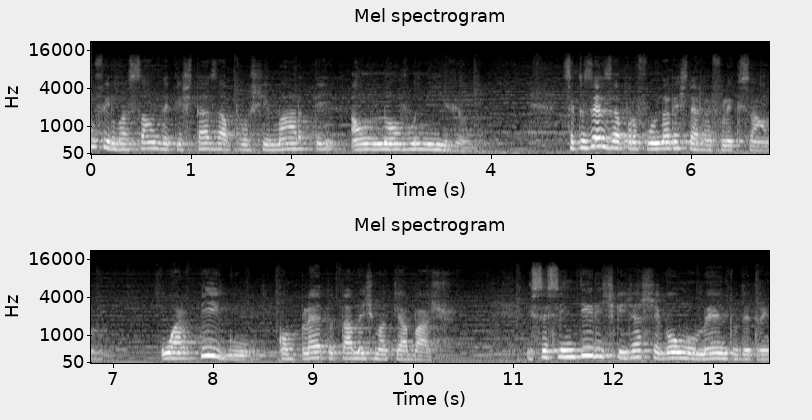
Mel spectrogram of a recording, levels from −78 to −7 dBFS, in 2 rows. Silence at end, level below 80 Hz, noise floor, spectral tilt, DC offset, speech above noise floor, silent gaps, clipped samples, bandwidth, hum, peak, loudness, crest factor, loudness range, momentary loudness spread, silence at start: 0 s; -44 dBFS; -36 dBFS; -7 dB/octave; under 0.1%; 20 dB; none; under 0.1%; 13 kHz; none; 0 dBFS; -17 LUFS; 16 dB; 3 LU; 20 LU; 0 s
